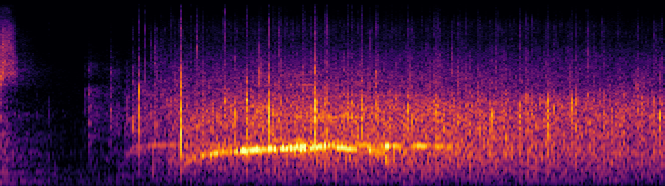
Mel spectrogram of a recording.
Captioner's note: audience cheering and applauding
